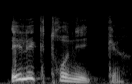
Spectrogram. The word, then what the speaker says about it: électronique: Électronique, okay, so k at the end, remember, Q-U-E at the end, k.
